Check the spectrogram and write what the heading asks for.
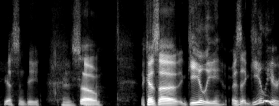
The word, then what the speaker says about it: Geely: made in China yes indeed so because uh geely is it geely or Julie I always pronounce agility but okay let's just go with that jili is um the owner of both Volvo and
